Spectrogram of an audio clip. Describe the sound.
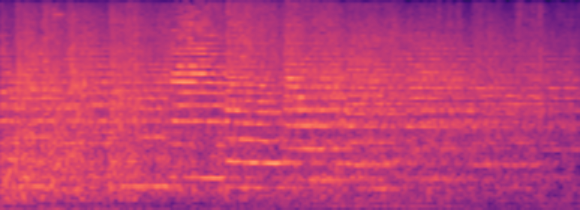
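A London Underground train arrives at a platform with a loud, steady rumble and thin, high squealing tones over it from start to end, fading only slightly toward the close.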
